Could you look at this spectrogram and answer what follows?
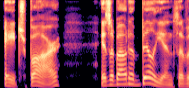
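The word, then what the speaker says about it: ħ: Planck found that this proportionality factor, now known as Planck's constant and denoted h, pronounced h bar, is about a billionth of a billionth of a billionth in everyday units.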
